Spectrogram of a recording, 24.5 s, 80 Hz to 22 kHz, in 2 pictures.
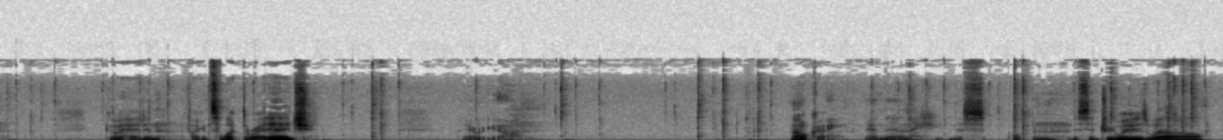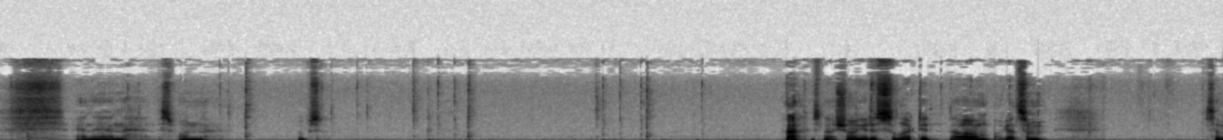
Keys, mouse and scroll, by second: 3.7 f, 7.2 f, 7.6 a, 9.4 middle click, 10.2 f, 11.8 f, 13.4 middle click, 16.6 middle click, 17.9 middle click, 18.4 middle click, 18.8-20.2 middle drag, 20.2 a, 20.6-22.6 drag, 21.0 g, 22.6 middle click.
